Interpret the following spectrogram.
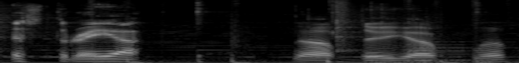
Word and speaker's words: Estrella: It's pronounced Estrella, No, there you go.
